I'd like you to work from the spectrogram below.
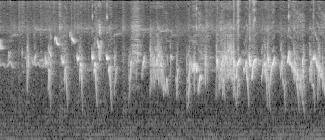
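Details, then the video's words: Lure recording of a striated grassbird: quick twittering notes that build into a denser, louder chatter in the second half. "Suara Pikat Burung Cica Koreng"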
